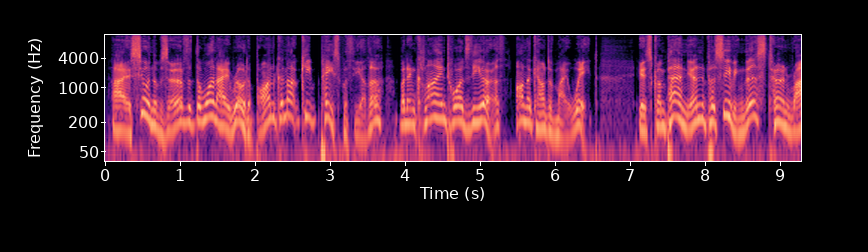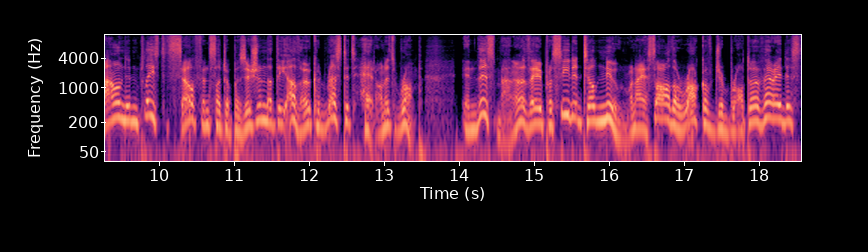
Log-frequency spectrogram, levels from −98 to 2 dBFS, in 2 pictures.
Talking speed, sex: 210 wpm, male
